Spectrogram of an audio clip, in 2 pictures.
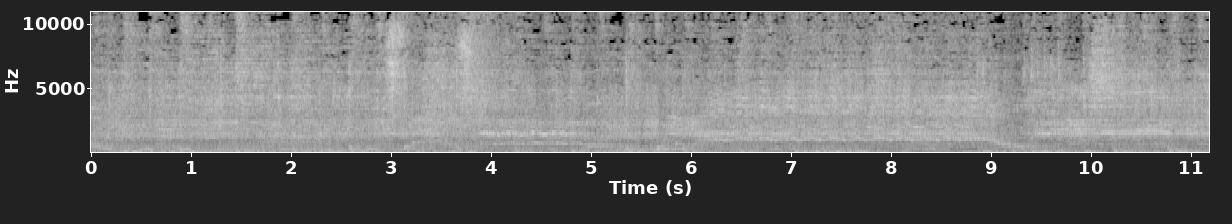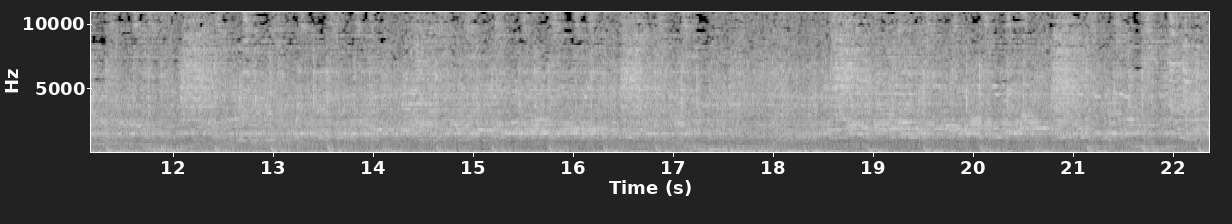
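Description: Heavy metal band playing live, with electric guitar and shouted vocals; about nine seconds in a note slides down in pitch.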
